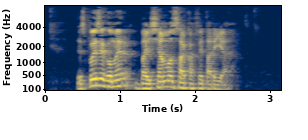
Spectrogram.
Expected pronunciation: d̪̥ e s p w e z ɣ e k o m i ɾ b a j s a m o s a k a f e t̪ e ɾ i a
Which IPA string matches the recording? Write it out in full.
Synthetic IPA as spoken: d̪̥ e s p w e z ð e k o m e ɾ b a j ʃ a m o s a k a f e t̪ a ɾ i a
